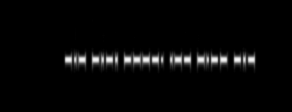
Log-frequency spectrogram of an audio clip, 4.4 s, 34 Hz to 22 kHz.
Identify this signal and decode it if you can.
Morse code, heard as a keyed tone, about 36 wpm, 700 Hz. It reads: KC9WYK
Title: USA Call Signs - 6 Characters - Repeated 2x - 35wpm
